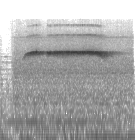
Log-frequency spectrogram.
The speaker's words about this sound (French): Tout à coup, un coup de sifflet.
